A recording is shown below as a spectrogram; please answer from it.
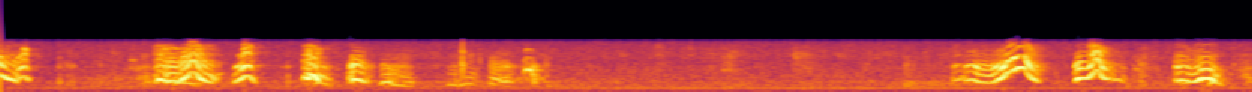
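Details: Two eight-week-old Shih Tzu littermates squabble over their owner's lap with bursts of high, wavering yips and whines that rise and fall in pitch.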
